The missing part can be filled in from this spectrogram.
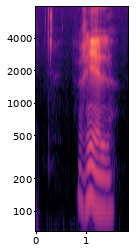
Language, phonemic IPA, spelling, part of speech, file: French, /ʁe.ɛl/, réel, adjective / noun, Fr-réel.ogg
- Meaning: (adjective) 1. real (true, factual, not fictional) 2. real (of a number); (noun) real (reality)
